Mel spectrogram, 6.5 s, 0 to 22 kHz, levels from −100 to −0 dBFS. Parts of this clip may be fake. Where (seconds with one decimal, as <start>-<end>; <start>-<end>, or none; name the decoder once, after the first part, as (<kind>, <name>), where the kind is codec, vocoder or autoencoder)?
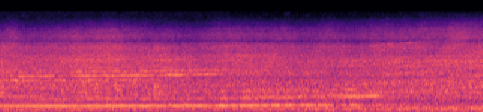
1.8-2.5 (vocoder, BigVGAN v2); 4.8-5.4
